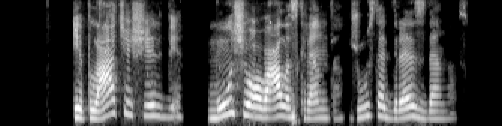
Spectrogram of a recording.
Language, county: Lithuanian, Kaunas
